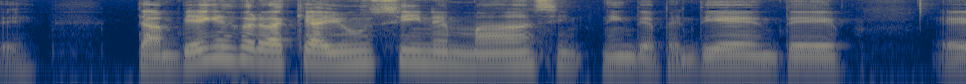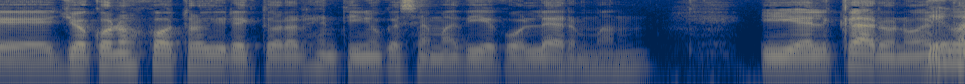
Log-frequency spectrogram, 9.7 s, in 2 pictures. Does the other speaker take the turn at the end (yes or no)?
no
